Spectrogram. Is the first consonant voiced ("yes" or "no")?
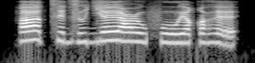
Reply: no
